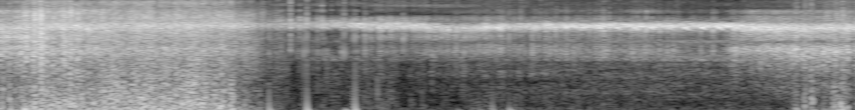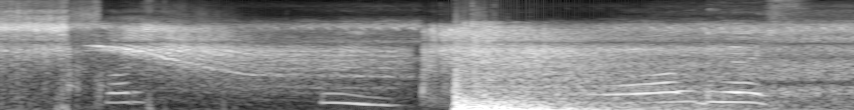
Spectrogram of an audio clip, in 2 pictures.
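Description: Festival firecracker rockets are lit at night: crackling bursts and pops, a whistling rocket streak rising, then a louder close bang with a crackling shower, with people talking nearby.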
